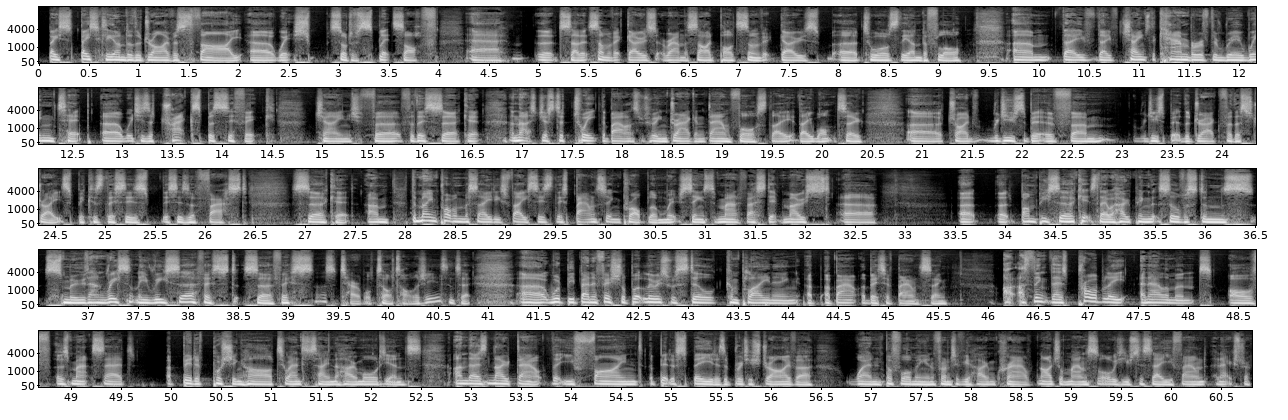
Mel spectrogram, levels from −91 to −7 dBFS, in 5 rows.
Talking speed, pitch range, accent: 195 wpm, 120-145 Hz, British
